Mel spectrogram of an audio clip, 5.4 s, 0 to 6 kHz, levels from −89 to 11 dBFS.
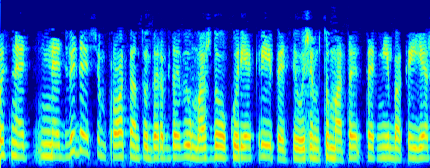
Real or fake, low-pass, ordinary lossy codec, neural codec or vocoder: fake; 5.4 kHz; MP3, 24 kbps; codec, 16 kHz, 16 kbps, FreqCodec, larger model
